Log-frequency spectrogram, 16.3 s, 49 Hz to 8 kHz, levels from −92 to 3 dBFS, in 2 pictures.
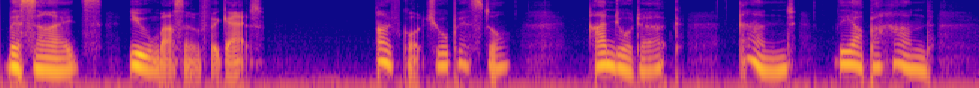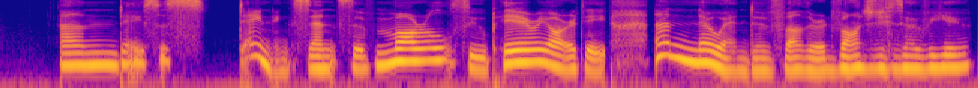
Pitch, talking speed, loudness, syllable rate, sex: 180 Hz, 110 wpm, -18 LUFS, 4.0 syllables/s, female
